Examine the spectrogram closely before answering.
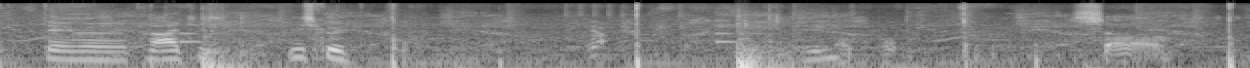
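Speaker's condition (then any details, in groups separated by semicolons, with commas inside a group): No condition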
